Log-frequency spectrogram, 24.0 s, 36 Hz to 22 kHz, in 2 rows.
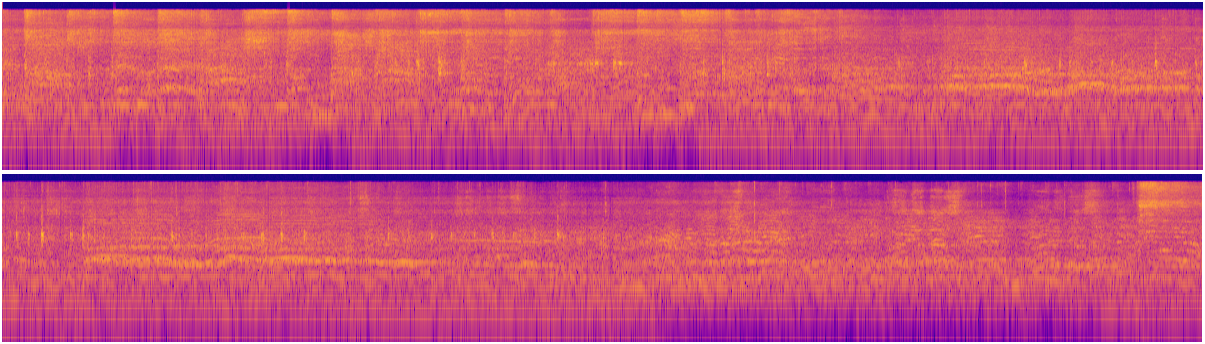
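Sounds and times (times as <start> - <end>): live rock band playing loud: 0.0 - 20.8, 21.6 - 24.0.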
